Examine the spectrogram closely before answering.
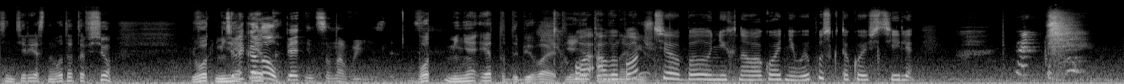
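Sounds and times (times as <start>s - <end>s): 
speech: 0.0s - 10.6s
low steady hum: 0.0s - 11.2s
person sneezing: 10.4s - 10.9s.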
